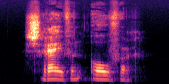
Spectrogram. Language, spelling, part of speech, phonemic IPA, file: Dutch, schrijven over, verb, /ˈsxrɛivə(n) ˈovər/, Nl-schrijven over.ogg
- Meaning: inflection of overschrijven: 1. plural present indicative 2. plural present subjunctive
